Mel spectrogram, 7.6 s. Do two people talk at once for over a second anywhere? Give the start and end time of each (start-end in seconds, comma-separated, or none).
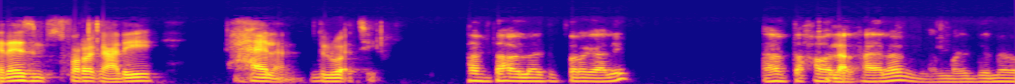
none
